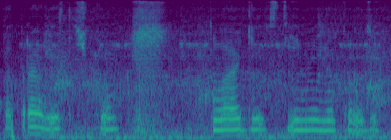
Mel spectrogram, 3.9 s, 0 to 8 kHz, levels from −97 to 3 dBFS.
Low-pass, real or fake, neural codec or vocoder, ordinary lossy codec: none; fake; codec, 16 kHz, 16 kbps, FunCodec, trained on LibriTTS, 50 frames a second; none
